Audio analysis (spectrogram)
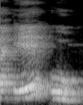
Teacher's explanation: अर्ध संवृत हमारा मुख क्या है इसमें आधा बंद है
